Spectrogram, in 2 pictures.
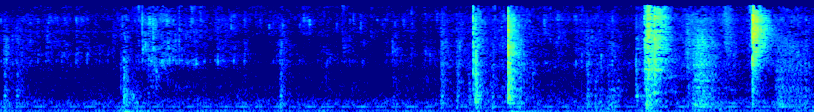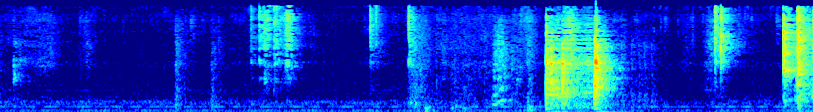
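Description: A serving utensil clinks and scrapes against a stainless steel sauté pan and a ceramic plate as pasta and steak are plated. The knocks are scattered, with the loudest cluster near the end, over a faint steady low hum.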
